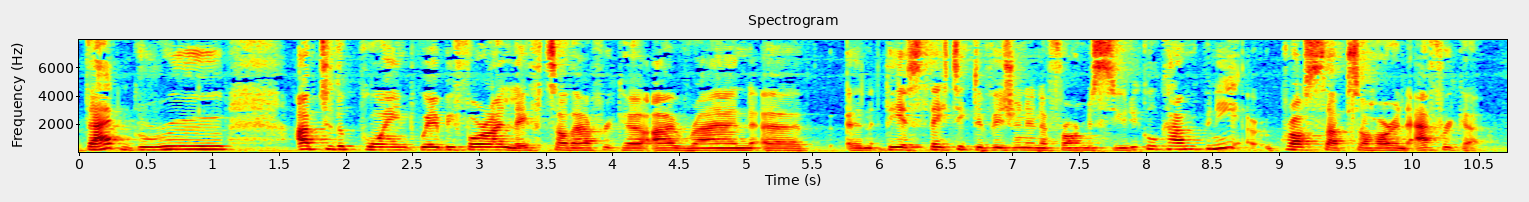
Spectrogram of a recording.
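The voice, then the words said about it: South African accent. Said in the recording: “you can hear the accent still”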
